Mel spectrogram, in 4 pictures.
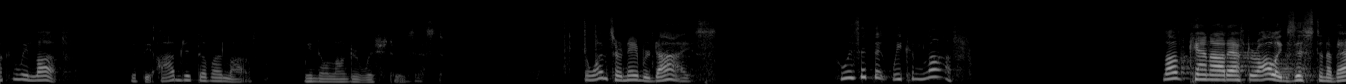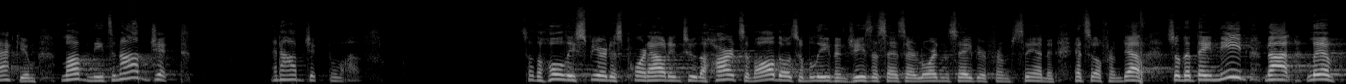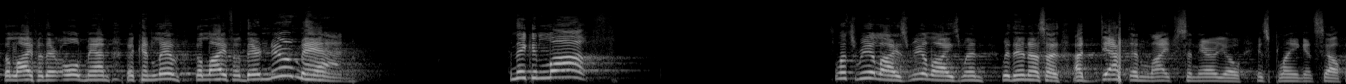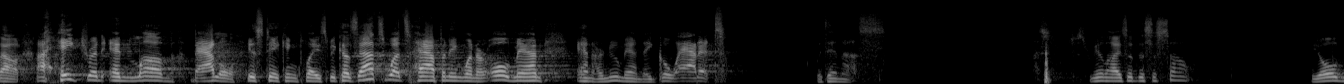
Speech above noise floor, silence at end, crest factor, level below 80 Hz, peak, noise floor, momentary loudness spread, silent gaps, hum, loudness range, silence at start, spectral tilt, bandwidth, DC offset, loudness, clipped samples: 55 dB; 0 s; 24 dB; -74 dBFS; -8 dBFS; -85 dBFS; 19 LU; none; none; 18 LU; 0.15 s; -5 dB/octave; 16 kHz; under 0.1%; -29 LUFS; under 0.1%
